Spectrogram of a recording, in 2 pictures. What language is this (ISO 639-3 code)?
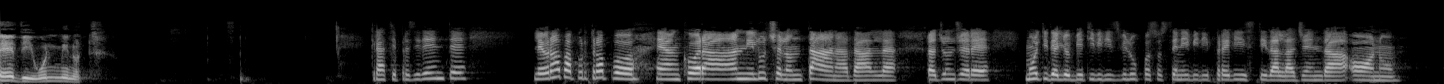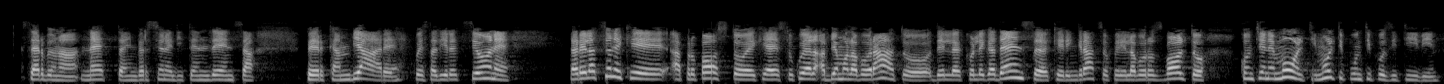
ita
